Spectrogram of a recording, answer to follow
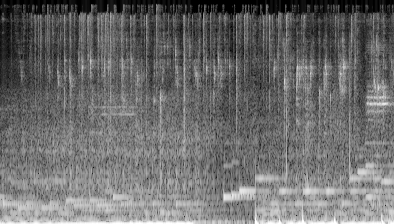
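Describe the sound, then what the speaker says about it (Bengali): Ghee sizzles in a hot kadai on a gas stove, a loud hissing crackle that drops away midway and then returns with sharp pops and splutters. "এবার কড়াই গরম হয়ে গেছে, ওর মধ্যে আমি ঘি দিচ্ছি।"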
